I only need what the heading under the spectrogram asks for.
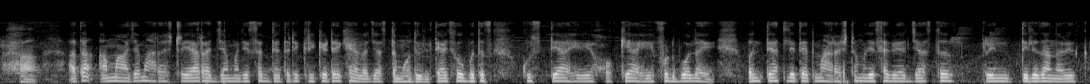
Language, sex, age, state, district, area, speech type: Marathi, male, 18-30, Maharashtra, Sangli, urban, spontaneous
